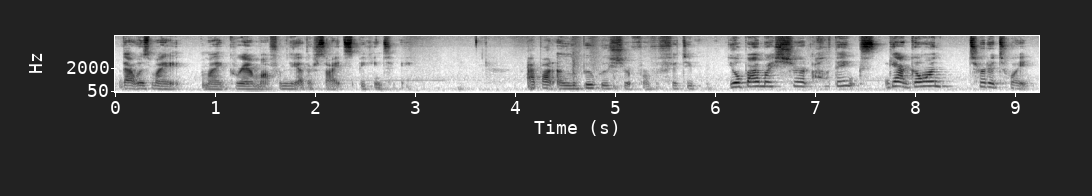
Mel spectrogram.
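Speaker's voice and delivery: normal talking voice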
